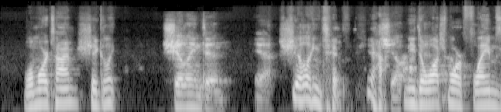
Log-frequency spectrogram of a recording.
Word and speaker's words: Kylington: the pronunciation of uh is it kylington killington kylington uh it's shillington actually arlington wow that's a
